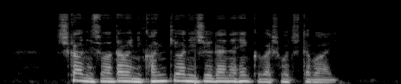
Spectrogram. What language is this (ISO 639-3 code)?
jpn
